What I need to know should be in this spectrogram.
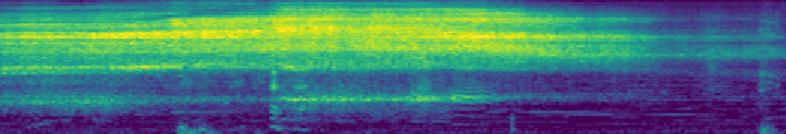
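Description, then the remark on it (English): A person voices a long, steady breathy hiss and roar, imitating breathing fire at a snake, sustained for several seconds with a couple of brief thumps. “All right, so you breathe fire and”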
